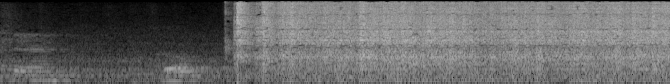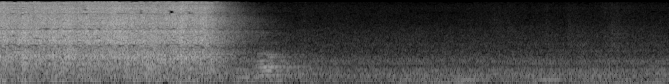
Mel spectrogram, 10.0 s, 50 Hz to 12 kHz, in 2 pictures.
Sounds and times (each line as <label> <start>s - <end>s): mig weld 1.7s - 7.0s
